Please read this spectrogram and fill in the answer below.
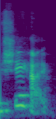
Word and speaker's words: Shehaj: name last name shayi yeah guys that's pronounced Shay like in shay butter and hi so say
